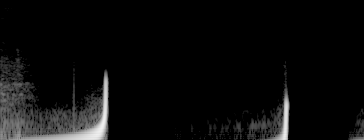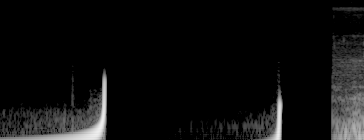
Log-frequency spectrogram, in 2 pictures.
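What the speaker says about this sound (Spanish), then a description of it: "les voy a hacer escuchar estas dos primeras detecciones, estas dos primeras notas de una sinfonía gravitatoria" Four rising sine-like chirps, two longer and two shorter, alternate with silence: sonified gravitational wave detections, each a low tone sweeping upward in pitch and ending abruptly in a sharp chirp, loud and isolated.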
